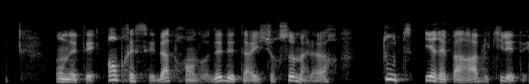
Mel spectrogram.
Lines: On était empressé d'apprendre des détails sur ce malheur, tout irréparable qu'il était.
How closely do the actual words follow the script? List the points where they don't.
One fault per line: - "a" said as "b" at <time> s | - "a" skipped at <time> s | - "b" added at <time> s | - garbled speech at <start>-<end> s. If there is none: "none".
none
